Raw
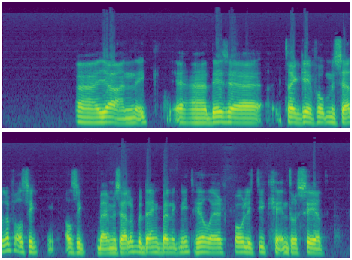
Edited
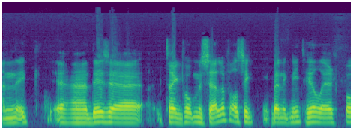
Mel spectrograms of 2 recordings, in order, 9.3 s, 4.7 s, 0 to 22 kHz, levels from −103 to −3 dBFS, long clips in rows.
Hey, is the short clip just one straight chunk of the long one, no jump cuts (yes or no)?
no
